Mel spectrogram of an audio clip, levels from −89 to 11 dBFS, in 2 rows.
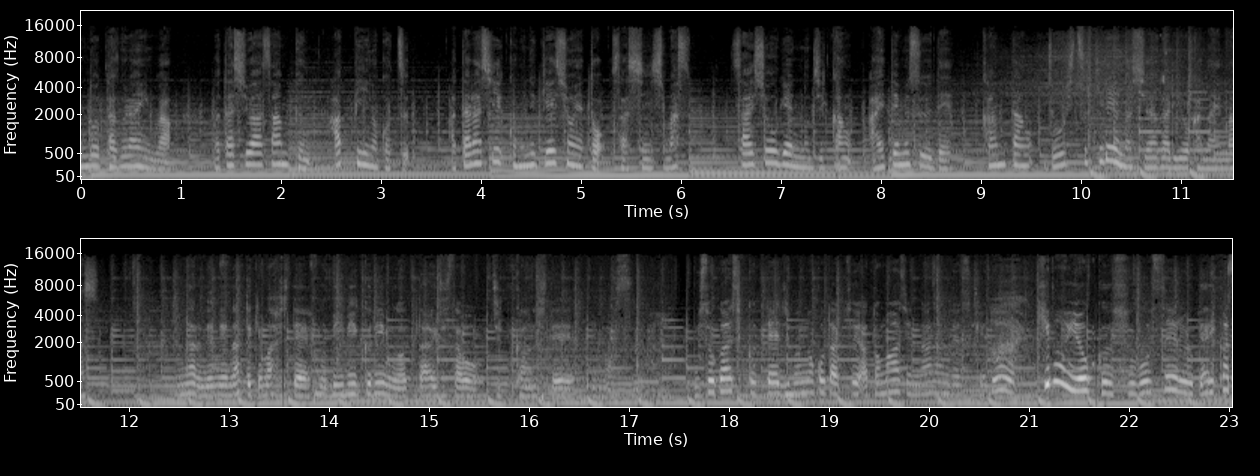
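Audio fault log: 7.55–7.58 s, 13.51–13.56 s, 21.63–21.68 s: corrupt frame decoded. Damaged compressed frames, about one at 7.55 s and two at each later spot, were played as if intact. Misread gains and codes put energy at the wrong frequencies, heard as brief chirps, squeaks, blips or noise bursts peaking around -15 dBFS, then about -20 dBFS.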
